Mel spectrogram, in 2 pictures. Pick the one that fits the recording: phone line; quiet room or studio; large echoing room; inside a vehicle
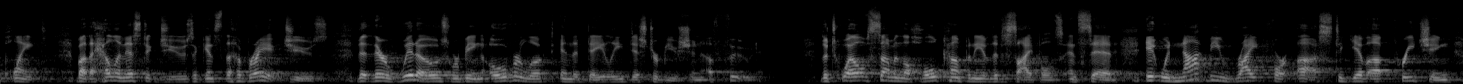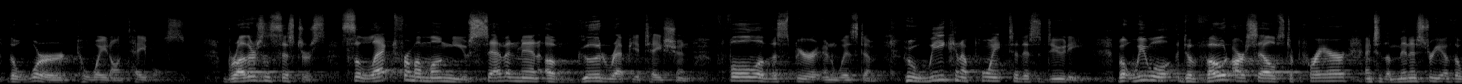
large echoing room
